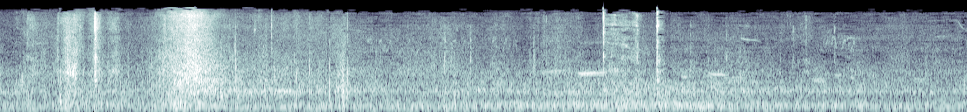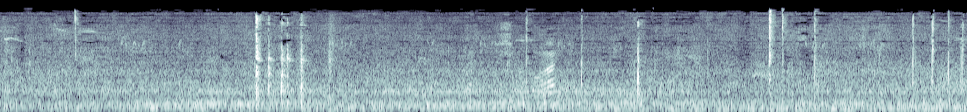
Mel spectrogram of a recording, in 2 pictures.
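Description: Scattered light clicks and knocks from the pilot settling into the seat of an electric microlight trike's metal frame, over a steady outdoor hiss; the electric motor is not running. A small cluster of clicks comes about two-thirds of the way through.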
